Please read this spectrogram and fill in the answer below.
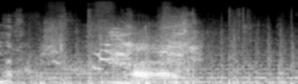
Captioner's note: tyrannosaurus squeals; Triceratops bellows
